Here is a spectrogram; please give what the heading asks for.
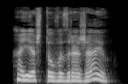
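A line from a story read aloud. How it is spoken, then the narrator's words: Muttered grumble under breath. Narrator (Russian): про себя проворчала Руся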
